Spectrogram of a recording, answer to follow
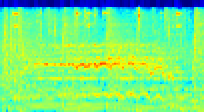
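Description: A rearing horse whinnying: one wavering call of about a second and a half, over background music.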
